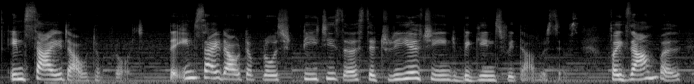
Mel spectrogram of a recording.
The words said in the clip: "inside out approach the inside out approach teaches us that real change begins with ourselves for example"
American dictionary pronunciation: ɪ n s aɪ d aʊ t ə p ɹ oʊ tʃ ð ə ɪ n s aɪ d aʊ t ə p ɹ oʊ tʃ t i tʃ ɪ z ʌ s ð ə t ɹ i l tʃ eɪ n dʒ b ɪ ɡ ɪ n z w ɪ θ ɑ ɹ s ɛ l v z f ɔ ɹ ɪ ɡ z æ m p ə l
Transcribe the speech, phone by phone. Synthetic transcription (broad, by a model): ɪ n s aɪ d aʊ t ə p ɹ oʊ tʃ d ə ɪ n s aɪ d aʊ t ə p ɹ oʊ tʃ t i tʃ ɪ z ʌ s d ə t ɹ i l tʃ eɪ n dʒ b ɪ ɡ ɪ n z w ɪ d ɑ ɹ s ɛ v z f ɔ ɹ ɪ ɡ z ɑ m p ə l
